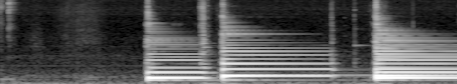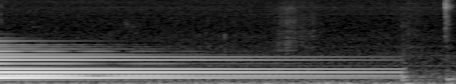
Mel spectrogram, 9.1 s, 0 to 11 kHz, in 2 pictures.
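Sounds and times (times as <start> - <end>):
guitar playing a fourth interval: 1.4 - 8.6.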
